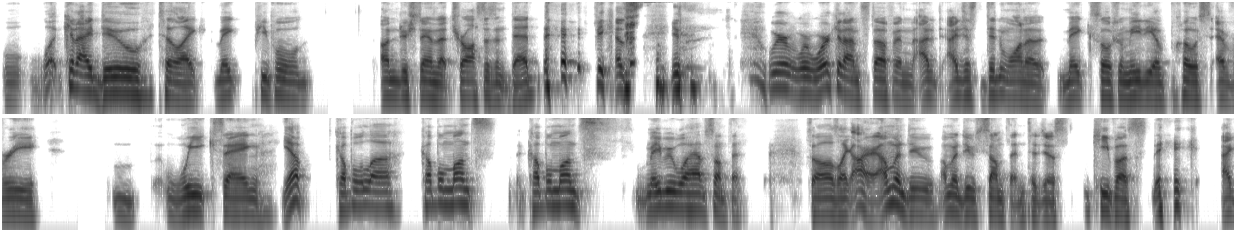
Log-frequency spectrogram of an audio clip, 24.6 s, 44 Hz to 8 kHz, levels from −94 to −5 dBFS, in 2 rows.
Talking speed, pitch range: 160 wpm, 95-120 Hz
